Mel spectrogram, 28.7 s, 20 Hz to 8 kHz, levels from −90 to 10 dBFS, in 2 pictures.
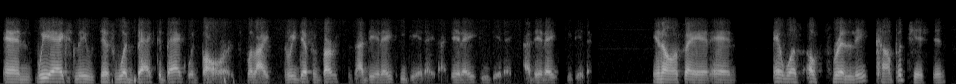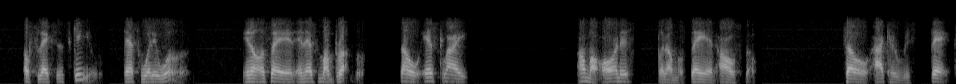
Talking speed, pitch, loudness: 165 wpm, 125 Hz, -32 LUFS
